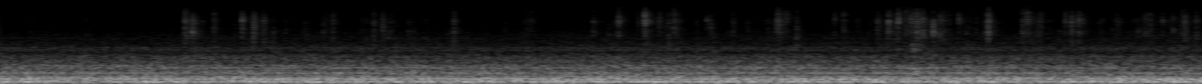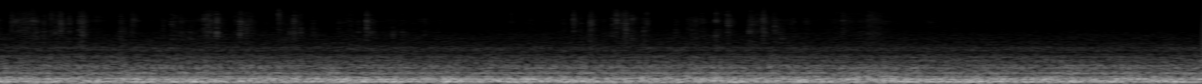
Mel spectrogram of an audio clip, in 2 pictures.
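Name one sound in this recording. Train wheels click and rattle on the rails.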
